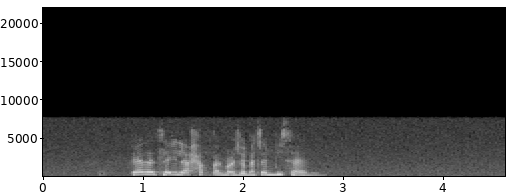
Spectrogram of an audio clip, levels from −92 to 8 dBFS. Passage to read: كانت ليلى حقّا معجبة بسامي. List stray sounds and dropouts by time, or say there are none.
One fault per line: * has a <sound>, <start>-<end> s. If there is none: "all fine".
all fine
